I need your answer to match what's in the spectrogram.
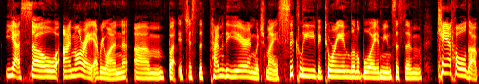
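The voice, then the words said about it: Raspy, sick-sounding voice. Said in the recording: “sorry about my beautiful raspy voice”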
